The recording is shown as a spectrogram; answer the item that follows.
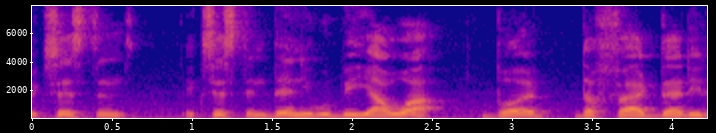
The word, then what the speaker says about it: Yahweh: and I will pronounce, like, it will be closer to the Spanish pronunciation of the vowels, just in case. Yahweh. Yahweh.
